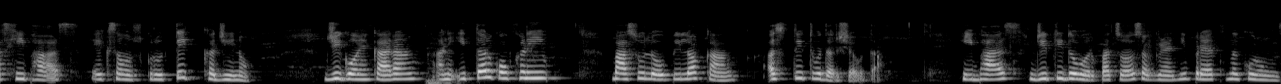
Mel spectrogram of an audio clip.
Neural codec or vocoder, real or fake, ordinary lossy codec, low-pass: none; real; none; 7.2 kHz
